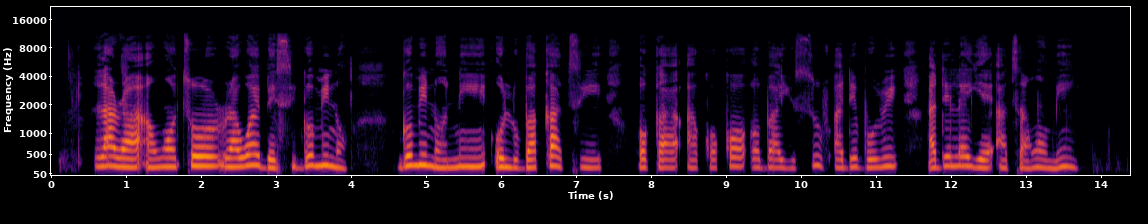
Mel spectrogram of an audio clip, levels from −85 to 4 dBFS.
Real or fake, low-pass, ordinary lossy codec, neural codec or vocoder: fake; none; none; vocoder, 24 kHz, 100 mel bands, Vocos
